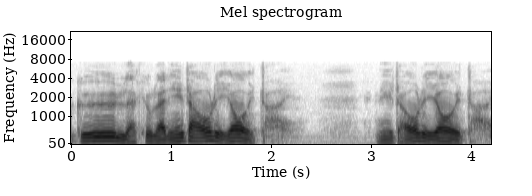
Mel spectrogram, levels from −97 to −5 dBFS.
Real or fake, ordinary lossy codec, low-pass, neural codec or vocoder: real; none; 7.2 kHz; none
